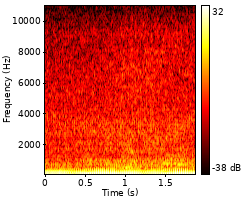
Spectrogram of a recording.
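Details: Repaired smashed Can-Am X3 XRS running through a heat cycle after cooling system work: smooth, steady engine run at constant speed with even pulse, no clatter or knocking; normal running.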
